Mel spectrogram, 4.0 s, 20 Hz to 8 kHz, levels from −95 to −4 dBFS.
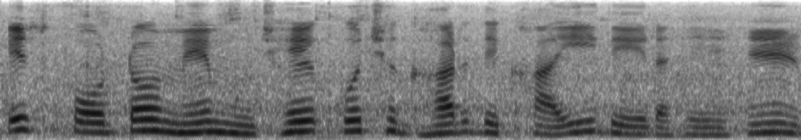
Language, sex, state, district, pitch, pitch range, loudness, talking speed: Hindi, female, Madhya Pradesh, Katni, 200 Hz, 175-225 Hz, -17 LUFS, 150 wpm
